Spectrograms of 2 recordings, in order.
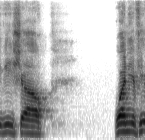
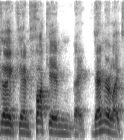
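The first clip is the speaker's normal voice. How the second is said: ordinary talk, nothing marked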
